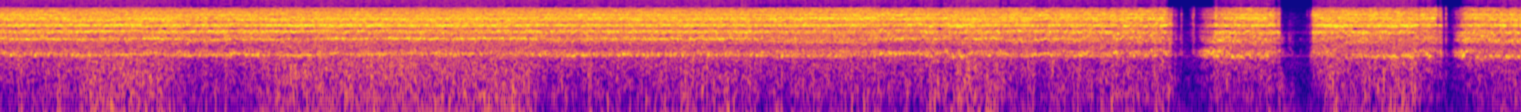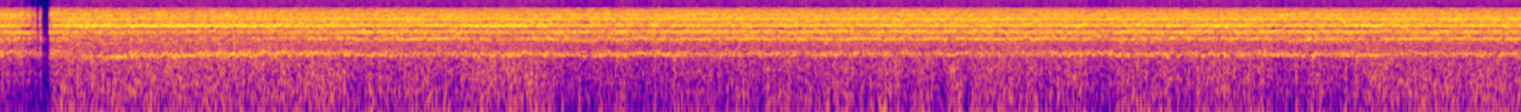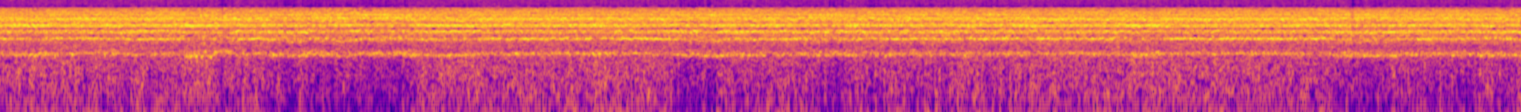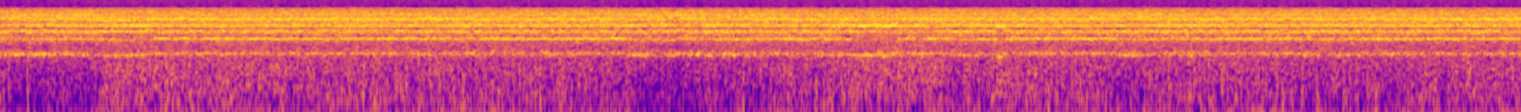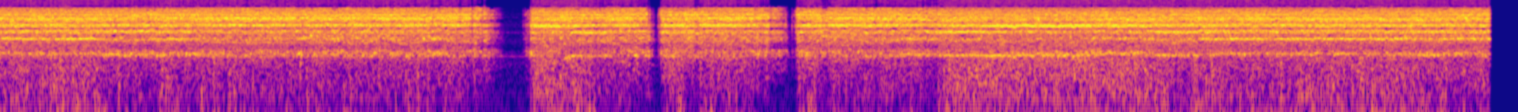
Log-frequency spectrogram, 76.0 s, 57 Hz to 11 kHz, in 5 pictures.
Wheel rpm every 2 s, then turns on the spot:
230, 220, 230, 230, 220, 190, 110, 100, 180, 230, 230, 230, 230, 230, 230, 230, 220, 220, 230, 230, 230, 230, 230, 230, 230, 230, 230, 230, 230, 230, 230, 220, 170, 100, 120, 210, 230, 220.
none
